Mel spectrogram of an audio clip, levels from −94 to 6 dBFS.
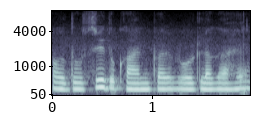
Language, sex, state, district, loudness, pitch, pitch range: Hindi, female, Goa, North and South Goa, -14 LUFS, 175 Hz, 170-175 Hz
